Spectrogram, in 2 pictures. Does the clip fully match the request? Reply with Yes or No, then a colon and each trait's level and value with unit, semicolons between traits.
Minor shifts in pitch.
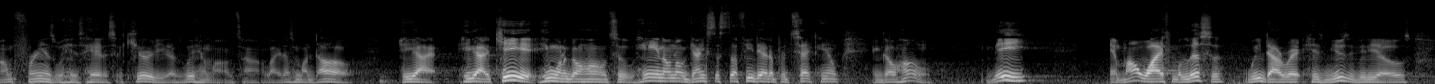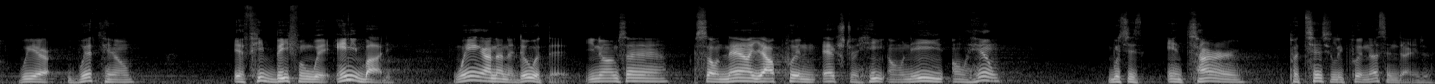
No: average, 4.5 semitones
